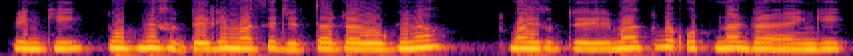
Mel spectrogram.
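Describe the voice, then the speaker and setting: A woman's voice: very high voice, steady tone, fast talker, dark tone. A performer voicing a stubborn but protective young boy who reassures his friend in a cartoon. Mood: reassuring stubborn.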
